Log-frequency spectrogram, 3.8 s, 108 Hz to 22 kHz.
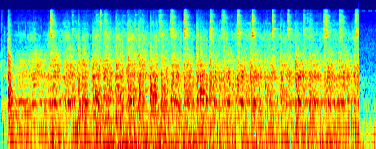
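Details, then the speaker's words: Massey Ferguson 860 combine with a Perkins 354 six-cylinder diesel, first start after six years while the fuel system is primed: steady starter churn, about four beats a second, with ragged catches and smoke; partial firing, likely fuel-starved. "that's not in the hole it's trying it's trying really hard did you hear that ah still a little smoke come on Perkins"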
